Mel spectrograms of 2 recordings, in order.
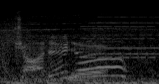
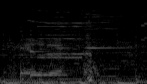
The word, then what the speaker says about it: Kaneda: I pronounced his name Canada. God. There was even a D in there, man.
